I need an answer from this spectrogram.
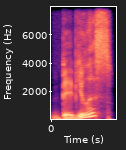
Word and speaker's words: Bibulus: um Julius Caesar's co-consel Bib Bibulus, I think is how you say it.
